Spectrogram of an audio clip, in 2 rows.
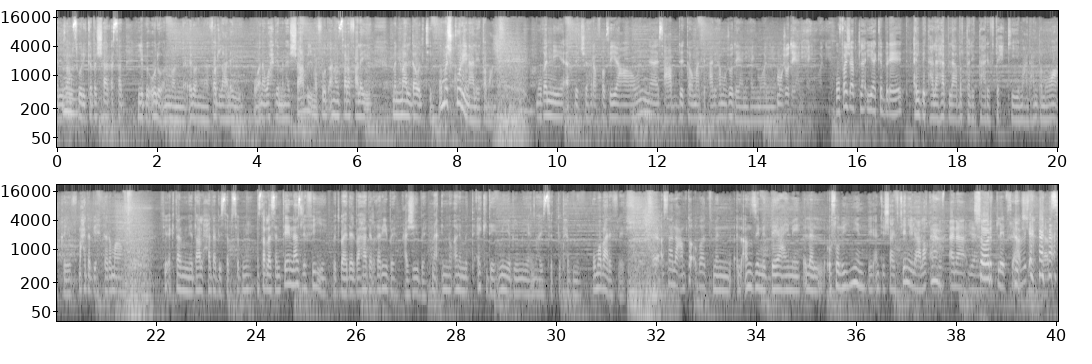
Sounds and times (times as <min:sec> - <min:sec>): Music: 0:00.0 - 0:40.0.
